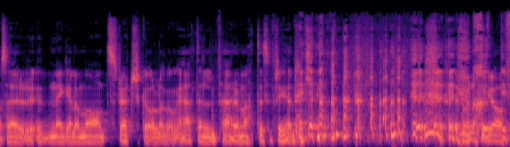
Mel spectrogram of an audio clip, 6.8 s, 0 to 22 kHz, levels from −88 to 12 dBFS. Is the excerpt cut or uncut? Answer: cut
